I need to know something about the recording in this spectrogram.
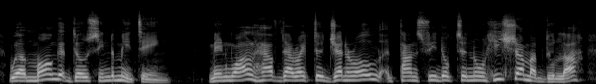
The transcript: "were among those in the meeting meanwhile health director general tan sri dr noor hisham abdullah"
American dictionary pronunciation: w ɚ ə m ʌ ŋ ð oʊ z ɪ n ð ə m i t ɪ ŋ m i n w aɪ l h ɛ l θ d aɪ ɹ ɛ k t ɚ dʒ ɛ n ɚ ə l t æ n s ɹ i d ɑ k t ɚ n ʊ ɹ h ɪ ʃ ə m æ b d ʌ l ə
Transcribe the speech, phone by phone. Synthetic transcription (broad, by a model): w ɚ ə m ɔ ŋ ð oʊ s ɪ n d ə m i t ɪ ŋ m i n w aɪ l h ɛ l f d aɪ ɹ ɛ k t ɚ dʒ ɛ n ɚ ə l t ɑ n s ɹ i d ɑ k t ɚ n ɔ h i ʃ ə m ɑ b d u l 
